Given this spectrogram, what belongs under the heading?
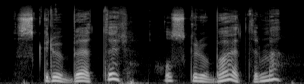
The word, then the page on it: skrubbe ætter: Numedalsmål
